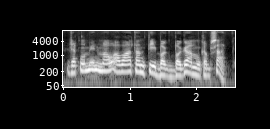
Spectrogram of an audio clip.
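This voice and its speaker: Fed-up village official in a radio drama, mellow but croaky, sarcastic. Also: male voice, high voice, lively intonation, moderate pace, no echo, exaggerated voice. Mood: exasperated. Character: exasperated village chairman, sarcastic and put-upon. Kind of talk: radio comedy drama acting.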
